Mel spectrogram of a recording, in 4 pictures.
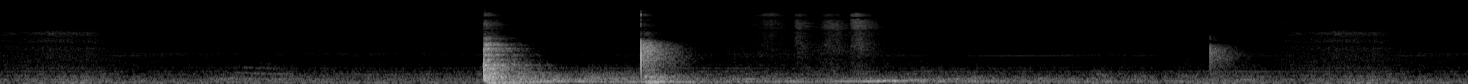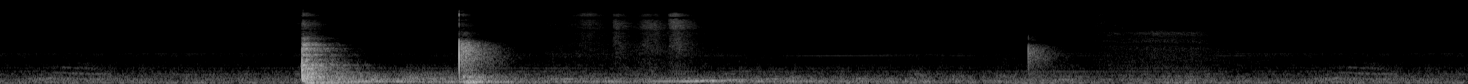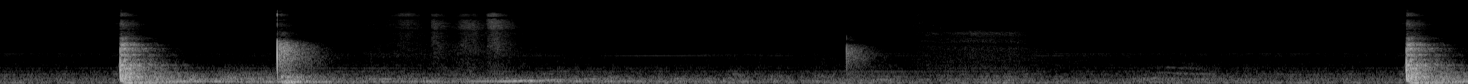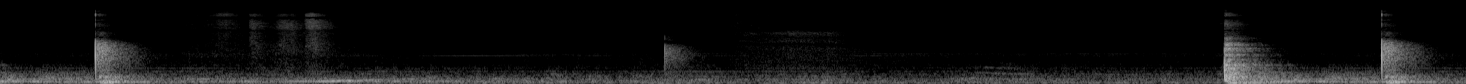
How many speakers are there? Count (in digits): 0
